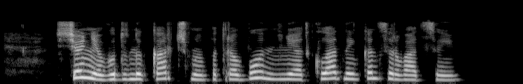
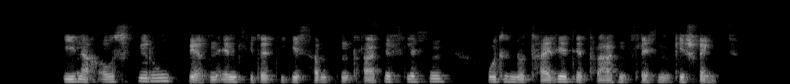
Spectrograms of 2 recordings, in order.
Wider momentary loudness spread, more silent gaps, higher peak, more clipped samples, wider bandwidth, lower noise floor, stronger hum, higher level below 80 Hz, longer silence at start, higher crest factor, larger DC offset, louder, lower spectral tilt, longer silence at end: first, 12 LU vs 7 LU; neither; first, -2 dBFS vs -10 dBFS; neither; first, 8 kHz vs 7 kHz; second, -84 dBFS vs under -90 dBFS; neither; about the same, -64 dBFS vs -68 dBFS; about the same, 0.55 s vs 0.65 s; about the same, 16 dB vs 20 dB; neither; first, -16 LUFS vs -29 LUFS; second, -3.5 dB/octave vs -6.5 dB/octave; about the same, 0.65 s vs 0.75 s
